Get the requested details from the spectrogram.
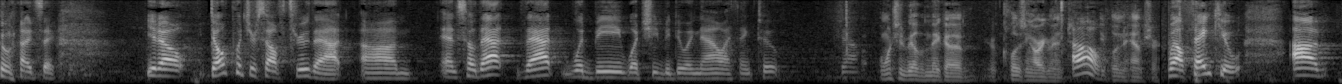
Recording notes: a CNN Democratic town hall in Des Moines, Iowa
